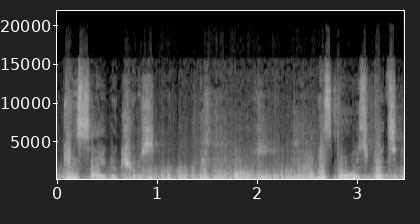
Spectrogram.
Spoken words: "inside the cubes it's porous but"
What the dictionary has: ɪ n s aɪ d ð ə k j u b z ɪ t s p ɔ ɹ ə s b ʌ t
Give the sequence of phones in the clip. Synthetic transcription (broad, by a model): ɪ n s aɪ d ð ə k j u z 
